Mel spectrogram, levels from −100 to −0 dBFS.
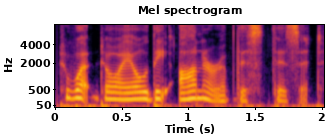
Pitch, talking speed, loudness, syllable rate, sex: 200 Hz, 295 wpm, -19 LUFS, 6.5 syllables/s, female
